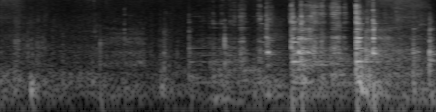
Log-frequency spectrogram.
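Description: Metal serving spoon scraping in a pot and clinking on a china plate as pasta with ragout is dished up: quiet at first, then a few scrapes and clinks in the second half, the sharpest near the end.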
